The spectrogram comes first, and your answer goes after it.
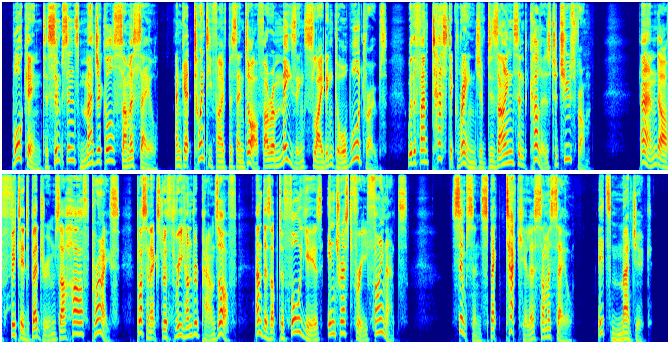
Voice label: Commercial Audition; Simpsons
